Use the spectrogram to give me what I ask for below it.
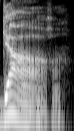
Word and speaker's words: gare: Une gare. Okay, remember when you get these G and A together, the sound is g, ga, ga.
